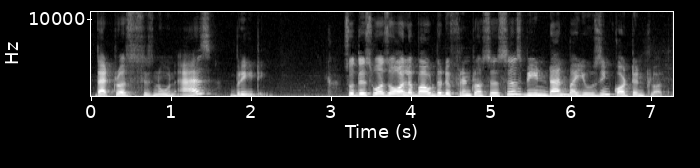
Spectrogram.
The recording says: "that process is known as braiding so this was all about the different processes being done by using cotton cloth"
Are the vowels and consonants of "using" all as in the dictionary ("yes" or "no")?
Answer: yes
